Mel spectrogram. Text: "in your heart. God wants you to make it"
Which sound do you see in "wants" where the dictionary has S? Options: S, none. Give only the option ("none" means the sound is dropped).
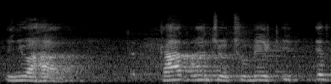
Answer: none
